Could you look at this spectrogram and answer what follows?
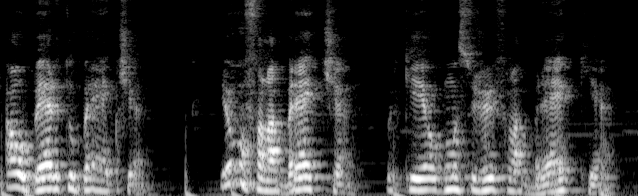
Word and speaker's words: Breccia: Becker eu vou falar brecha porque alguma cerveja fabreca eu vou falar brecha porque eu acho que eu mais próximo da pronúncia aqui parece ser de origem italiana e o que que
